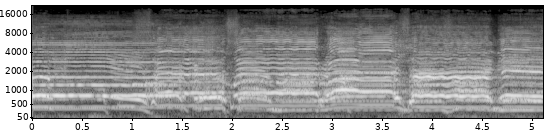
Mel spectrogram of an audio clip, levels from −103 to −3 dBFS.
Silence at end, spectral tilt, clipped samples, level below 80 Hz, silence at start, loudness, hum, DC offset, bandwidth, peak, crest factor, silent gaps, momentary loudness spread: 0 s; 0 dB/octave; under 0.1%; -58 dBFS; 0 s; -18 LUFS; none; under 0.1%; 16 kHz; -4 dBFS; 14 dB; none; 4 LU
